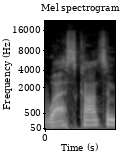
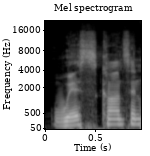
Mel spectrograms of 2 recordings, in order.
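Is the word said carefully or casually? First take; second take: casually; carefully. First: The word is said loosely, less clearly enunciated. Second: The word is carefully and clearly enunciated. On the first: The speaker calls it wrong. "more than Wisconsin because I said that" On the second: The speaker calls it right. "I'm trying to enunciate more of Wisconsin"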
